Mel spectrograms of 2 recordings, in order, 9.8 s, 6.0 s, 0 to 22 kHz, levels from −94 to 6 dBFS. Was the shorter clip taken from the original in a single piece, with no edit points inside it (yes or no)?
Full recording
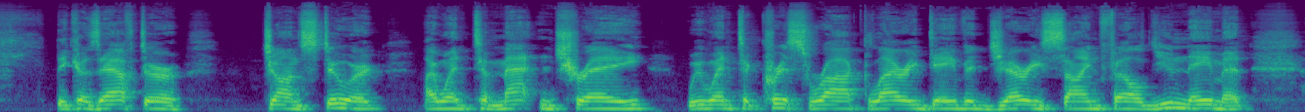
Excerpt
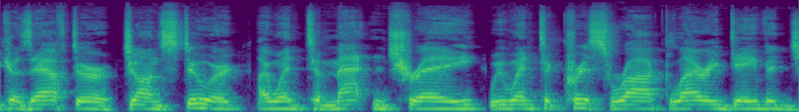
no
